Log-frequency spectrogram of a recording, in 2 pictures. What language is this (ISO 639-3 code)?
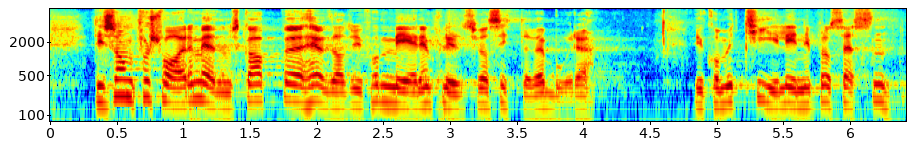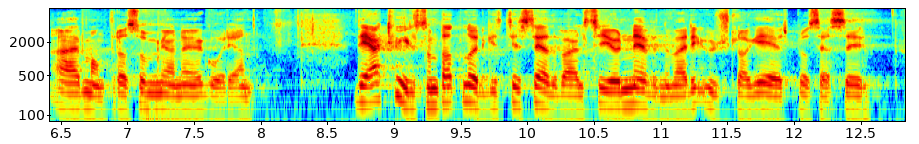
nor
